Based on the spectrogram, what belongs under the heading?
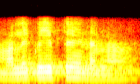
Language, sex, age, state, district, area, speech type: Telugu, male, 18-30, Telangana, Hanamkonda, rural, conversation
